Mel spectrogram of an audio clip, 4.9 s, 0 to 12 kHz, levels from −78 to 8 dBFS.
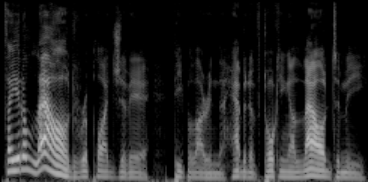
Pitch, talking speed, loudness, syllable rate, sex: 115 Hz, 185 wpm, -20 LUFS, 5.2 syllables/s, male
